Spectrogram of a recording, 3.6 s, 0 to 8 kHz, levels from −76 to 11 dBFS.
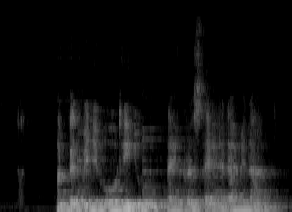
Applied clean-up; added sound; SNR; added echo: neural separator model SepFormer DNS4.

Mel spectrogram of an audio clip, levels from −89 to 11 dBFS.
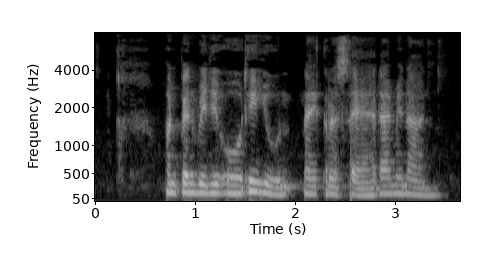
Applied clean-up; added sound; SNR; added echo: none; none; none; none.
